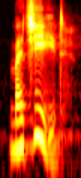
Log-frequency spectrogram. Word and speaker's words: Majid: is silent aspha and the i in her last name is e Majid it is a great pleasure to Welcome asva majeed to the podium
